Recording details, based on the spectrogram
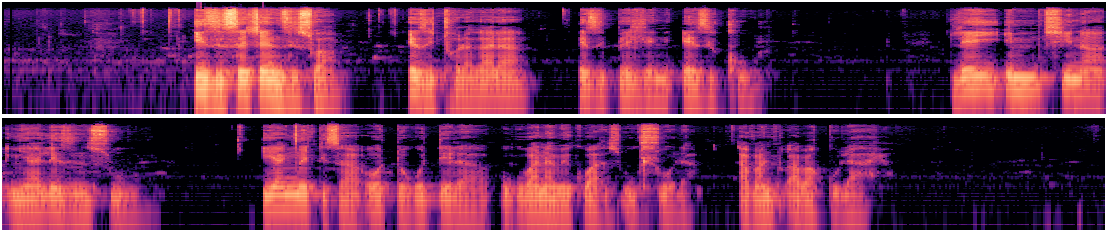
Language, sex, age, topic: North Ndebele, male, 50+, health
